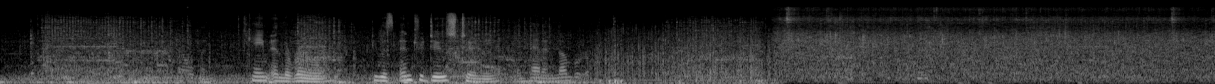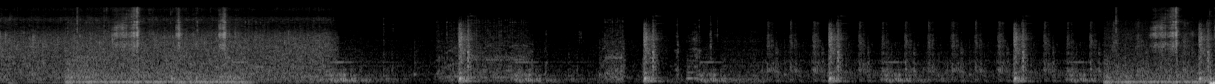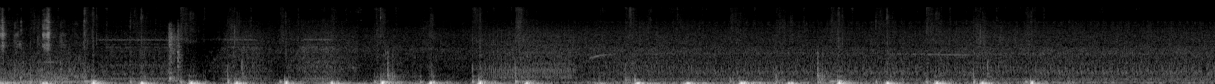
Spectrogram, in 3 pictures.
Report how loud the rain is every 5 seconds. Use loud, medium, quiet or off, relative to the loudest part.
loud, loud, loud, loud, loud, medium, medium, medium.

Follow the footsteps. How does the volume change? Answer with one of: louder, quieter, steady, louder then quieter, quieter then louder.
steady.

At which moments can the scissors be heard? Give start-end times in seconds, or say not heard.
12.8-14.7, 23.1-25.2.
